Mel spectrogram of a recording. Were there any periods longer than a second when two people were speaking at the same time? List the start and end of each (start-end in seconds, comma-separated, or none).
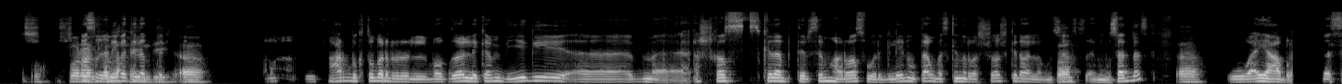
0.6-2.0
